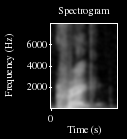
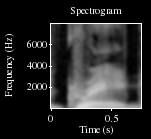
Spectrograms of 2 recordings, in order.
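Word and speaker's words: Graig: Greg. – Greg. Craig? – Kraft. – That's a G. – Yeah. – The G, first of all, wild way of spelling it. – Greg. – It's Greg.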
